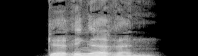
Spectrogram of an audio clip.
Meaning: inflection of gering: 1. strong genitive masculine/neuter singular comparative degree 2. weak/mixed genitive/dative all-gender singular comparative degree
- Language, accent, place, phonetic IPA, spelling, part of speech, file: German, Germany, Berlin, [ɡəˈʁɪŋəʁən], geringeren, adjective, De-geringeren.ogg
